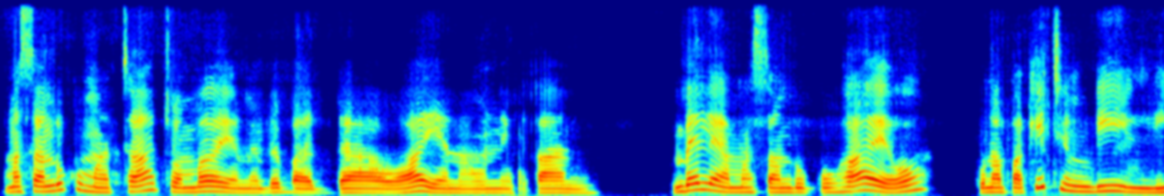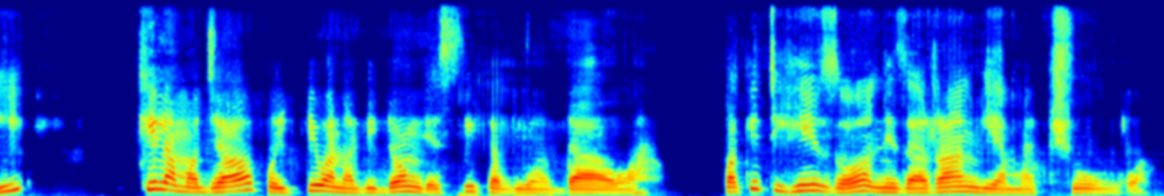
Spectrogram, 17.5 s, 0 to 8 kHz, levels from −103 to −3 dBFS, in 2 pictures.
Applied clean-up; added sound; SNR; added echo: neural mask model Resemble Enhance denoiser.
